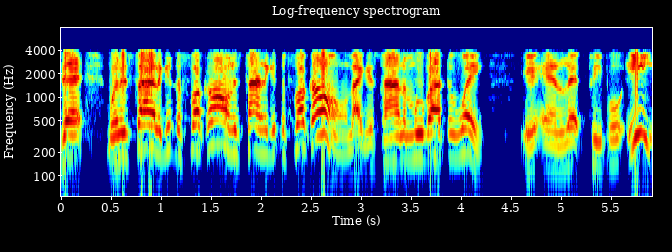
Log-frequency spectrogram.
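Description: His high-pitched voice swings very widely in pitch as a man talks at a fairly quick pace in an animated tone. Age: 40s. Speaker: radio caller. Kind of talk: casual chat. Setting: phone call.

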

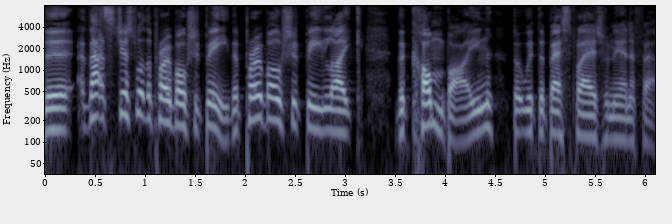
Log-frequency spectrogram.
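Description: With an English accent and a fairly high pitch, a man speaks energetically at a moderate pace, with very wide pitch swings and big swings in loudness, in a dry, close sound with no echo. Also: very clean recording, silent background. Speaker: sports radio broadcaster. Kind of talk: interview.

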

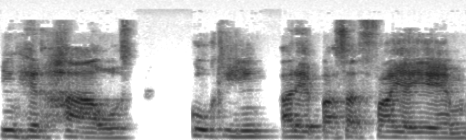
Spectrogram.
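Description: A man is speaking. He has a Venezuelan accent. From Venezuela, Amazonas. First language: Spanish. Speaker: author and astrologer. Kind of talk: casual interview.

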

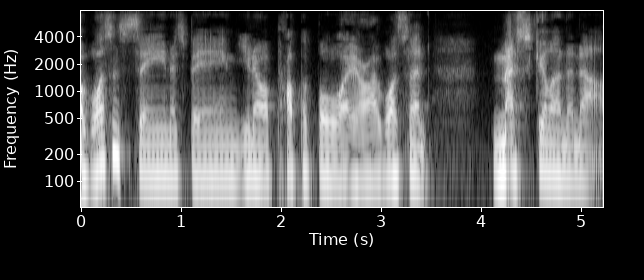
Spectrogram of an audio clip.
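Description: Delivered at a moderate pace, the speech comes in an Australian accent. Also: man. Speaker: teacher educator and lecturer. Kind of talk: interview. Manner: hesitant, many fillers.

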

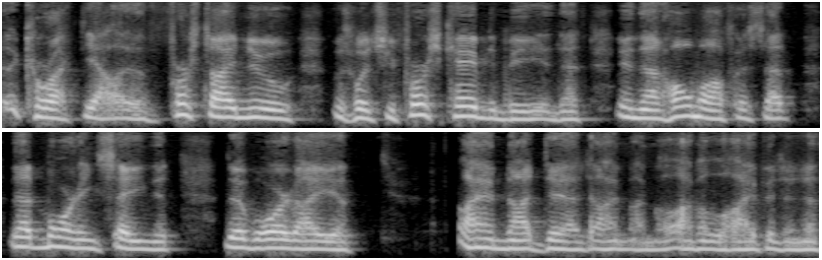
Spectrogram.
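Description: Somewhat breathy, a man with a fairly high pitch and a dark, mellow tone speaks at a moderate pace with ordinary pitch variation. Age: 80s+. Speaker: widower and author. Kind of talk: interview. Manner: halting.

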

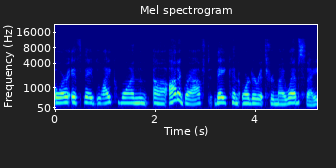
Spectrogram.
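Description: Against a quiet background, a woman with a dark, mellow tone speaks fairly slowly at a fairly high pitch with ordinary pitch variation, in a dry, close sound with no echo. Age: 70s. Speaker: life coach and artist. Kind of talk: casual interview.

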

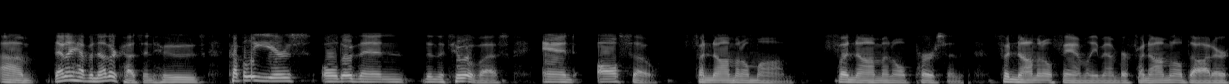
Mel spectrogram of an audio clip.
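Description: A man's plain, everyday voice, fairly low in pitch, with lively intonation and a moderate pace. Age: 40s. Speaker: podcast host. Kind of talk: solo podcast monologue.

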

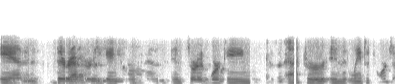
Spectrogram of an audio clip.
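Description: This woman has a fairly low pitch and a Texas accent. Her pace is fairly slow. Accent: Texas Southern US. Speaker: podcast host and divorce attorney. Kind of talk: casual podcast chat.

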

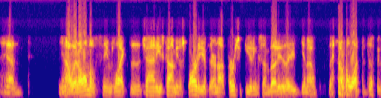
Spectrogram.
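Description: Here a man with an American accent speaks at a fairly quick pace. The sound is dry and close, with no echo. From United States. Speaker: congressional journalist. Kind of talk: talk radio interview.

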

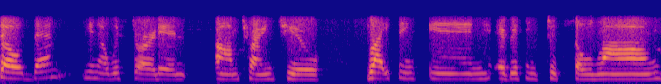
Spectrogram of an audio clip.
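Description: A woman at a very slow pace, her intonation fairly even and her loudness swinging widely. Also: medium pitch for a woman. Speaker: nonprofit foundation president. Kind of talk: interview. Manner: halting.

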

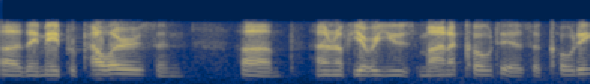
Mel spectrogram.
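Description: In a normal speaking voice, this man's medium pitch holds to fairly even intonation. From Chicago. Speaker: author and workplace consultant. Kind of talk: radio interview.

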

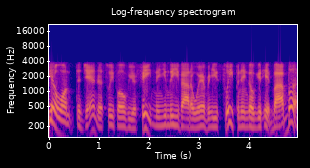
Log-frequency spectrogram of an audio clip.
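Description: Talking at a very fast pace with hardly any pauses, a man with a Southern US accent uses an animated tone, a fairly low pitch and ordinary pitch variation. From US South. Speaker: radio host. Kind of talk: casual chat.

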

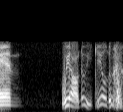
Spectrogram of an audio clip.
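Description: The speaker is a man with an American accent. He talks at a fairly slow pace. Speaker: radio host. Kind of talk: talk radio show, opening patter with stock promos and a loose, jokey monologue. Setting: studio. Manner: animated; casual and slangy.

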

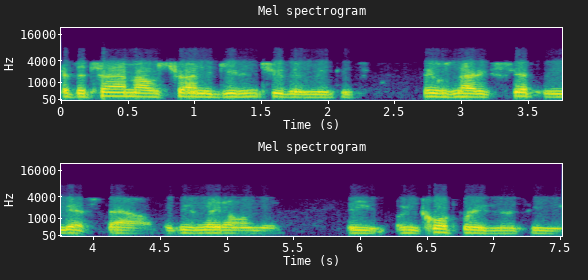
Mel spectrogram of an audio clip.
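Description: A man with a Southern US accent talks at a fairly quick pace, fairly high in pitch, with fairly even intonation. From US South (Tuscaloosa, Alabama). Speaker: police officer and karate champion. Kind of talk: interview.

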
